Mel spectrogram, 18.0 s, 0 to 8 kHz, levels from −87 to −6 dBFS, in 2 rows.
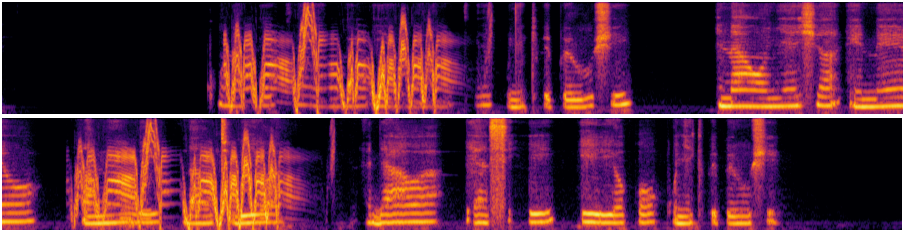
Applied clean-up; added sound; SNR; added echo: neural mask model RNNoise.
